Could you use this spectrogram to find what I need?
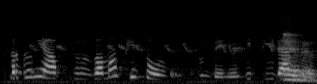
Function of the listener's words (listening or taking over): taking over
